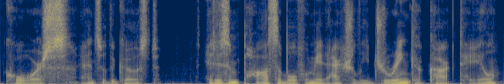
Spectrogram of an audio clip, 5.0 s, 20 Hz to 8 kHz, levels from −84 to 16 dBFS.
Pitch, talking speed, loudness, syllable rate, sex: 80 Hz, 180 wpm, -18 LUFS, 5.4 syllables/s, male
